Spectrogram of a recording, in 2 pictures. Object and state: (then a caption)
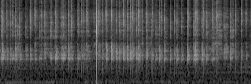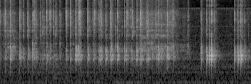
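Wooden frame, fast fingernail tapping. Fingernails tap rapidly near the apex and sides of a large, open, triangular triforce frame made of wooden slats and held upright. The result is a steady stream of dry, hollow wooden clicks centred in the midrange, with one sharp crack near the start. After a brief pause, a few louder, more resonant taps close the clip.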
